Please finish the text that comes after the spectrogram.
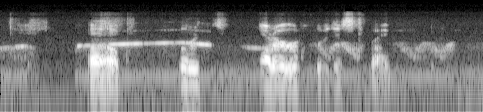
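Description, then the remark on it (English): A siren wails in the background, a thin tone rising and falling under people talking. It stays fairly faint beneath the voices. “The slums because there's medieval sirens in the background.”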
